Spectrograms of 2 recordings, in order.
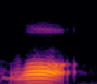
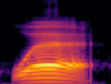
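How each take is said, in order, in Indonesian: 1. Vokalnya terdengar gelap, tebal, dan membulat. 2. Vokalnya terdengar jernih, tipis, dan terbuka. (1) "bukan wo"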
